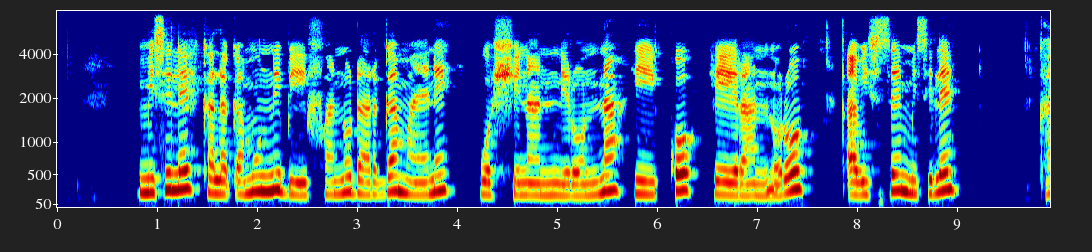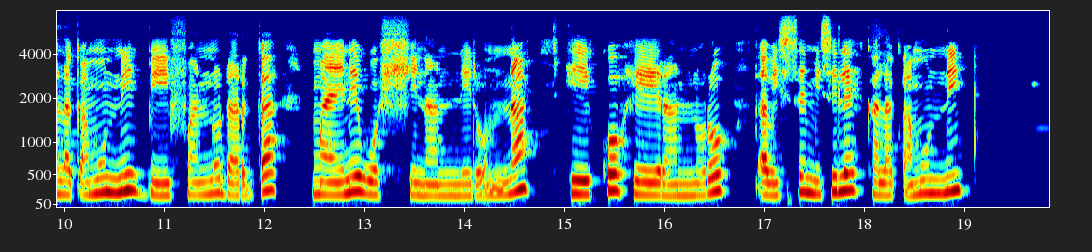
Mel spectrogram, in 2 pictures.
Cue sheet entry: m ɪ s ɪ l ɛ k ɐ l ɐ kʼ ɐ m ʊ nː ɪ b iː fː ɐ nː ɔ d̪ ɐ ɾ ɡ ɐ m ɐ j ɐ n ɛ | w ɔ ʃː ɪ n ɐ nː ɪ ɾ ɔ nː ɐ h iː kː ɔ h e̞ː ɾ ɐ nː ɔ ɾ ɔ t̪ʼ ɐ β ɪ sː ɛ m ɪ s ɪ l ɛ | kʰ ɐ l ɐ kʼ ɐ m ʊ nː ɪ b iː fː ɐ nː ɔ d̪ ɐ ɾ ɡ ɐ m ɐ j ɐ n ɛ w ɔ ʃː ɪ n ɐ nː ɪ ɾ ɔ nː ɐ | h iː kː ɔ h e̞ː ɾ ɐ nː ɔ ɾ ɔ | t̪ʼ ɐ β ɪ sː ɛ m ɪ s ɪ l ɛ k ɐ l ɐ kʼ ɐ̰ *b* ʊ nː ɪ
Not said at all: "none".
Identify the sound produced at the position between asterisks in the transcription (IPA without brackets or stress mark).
m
